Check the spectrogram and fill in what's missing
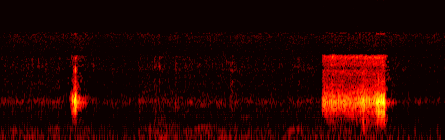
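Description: A zebra finch gives a brief nasal note, then a longer, buzzy, horn-like call.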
